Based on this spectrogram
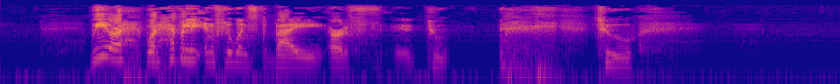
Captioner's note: chuckle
